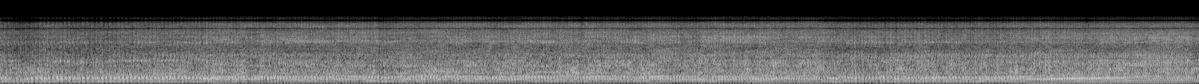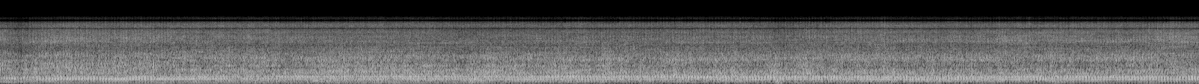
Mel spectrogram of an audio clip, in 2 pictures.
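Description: Tyres rumble and crunch over a rough dirt track.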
